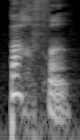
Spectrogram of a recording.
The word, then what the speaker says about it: parfum: So remember, even if you've got this UM like that, phonetically it's exactly the same thing as if you would have UN. So it's nasal and it's un. So it really goes in your nose. You don't pronounce the M at all.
